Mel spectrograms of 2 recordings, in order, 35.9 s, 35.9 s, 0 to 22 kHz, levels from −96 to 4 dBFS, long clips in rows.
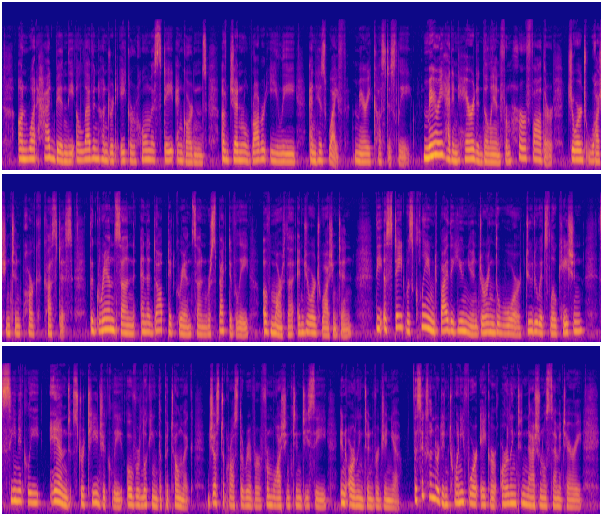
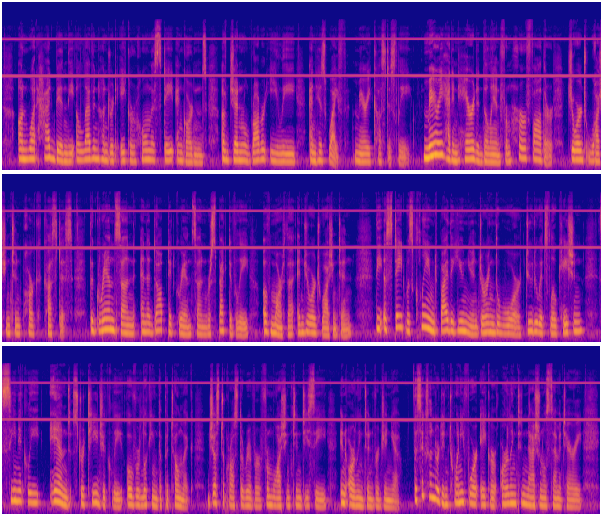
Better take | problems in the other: first | high-pitched whine; noticeable; throughout; 4 kHz, 15 dB below the speech

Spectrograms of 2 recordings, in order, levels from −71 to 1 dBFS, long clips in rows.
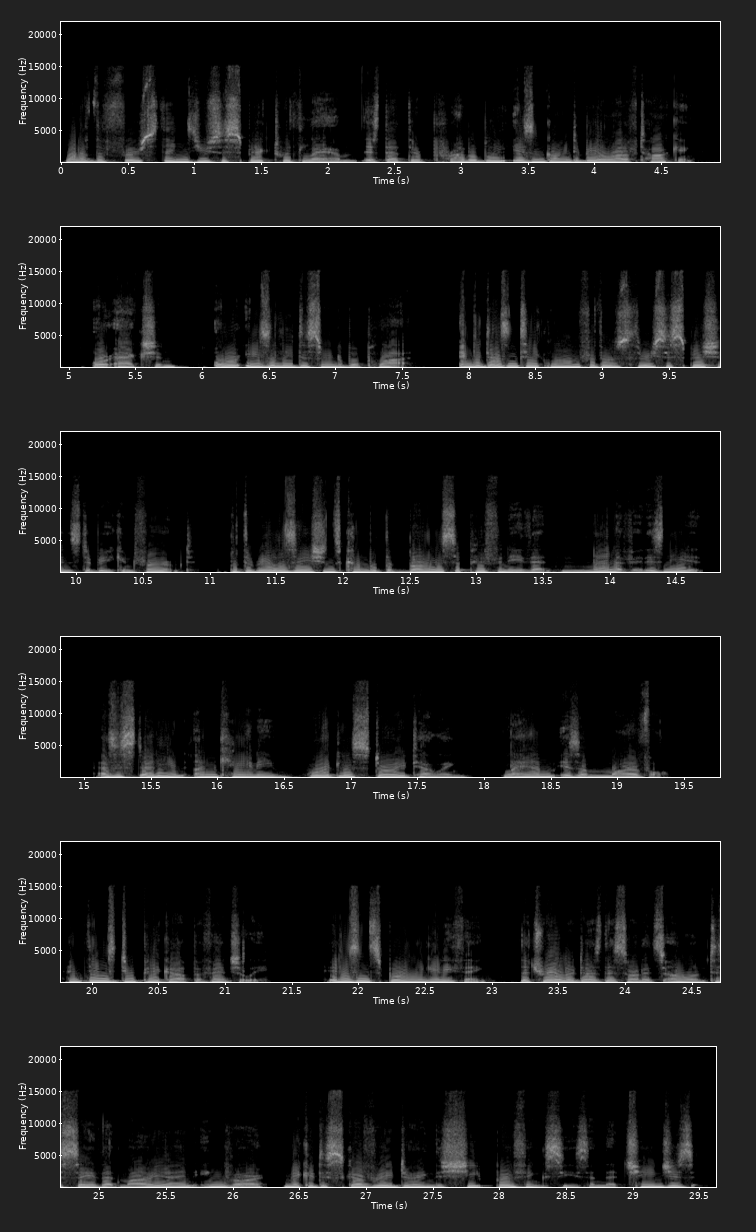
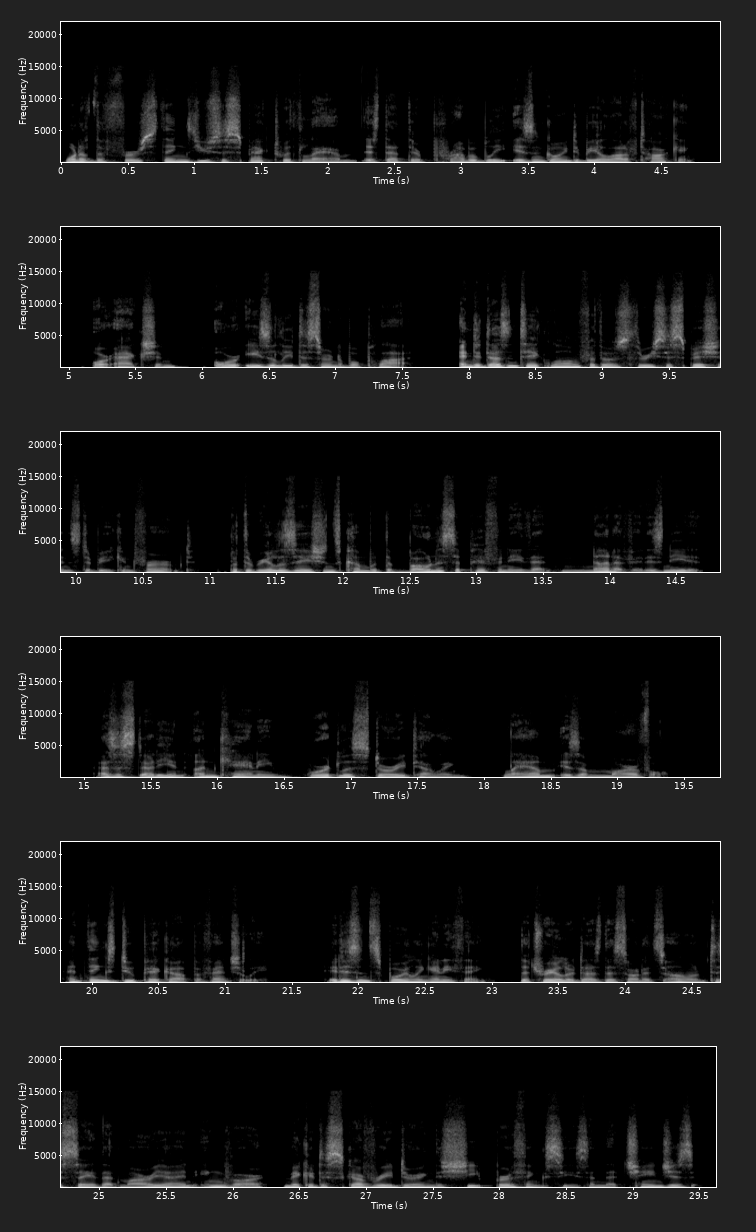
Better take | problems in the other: second | distortion; heavy; 19% of the sound clipped

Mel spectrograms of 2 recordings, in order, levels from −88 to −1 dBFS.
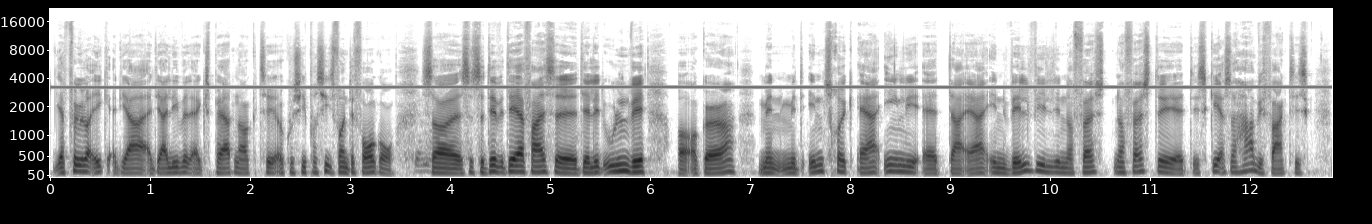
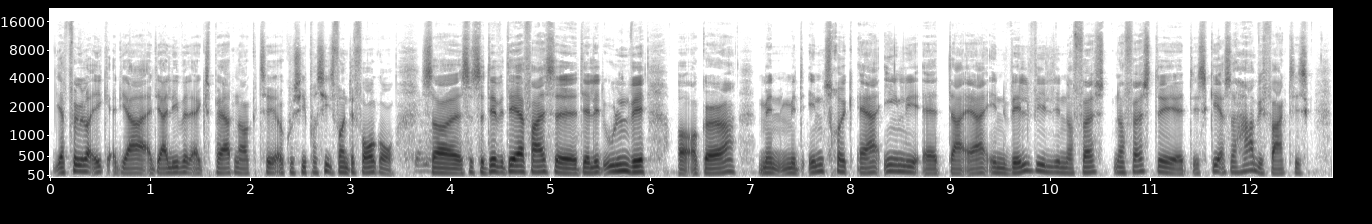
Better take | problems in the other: second | high-pitched whine; noticeable; throughout; 3 kHz, 15 dB below the speech

